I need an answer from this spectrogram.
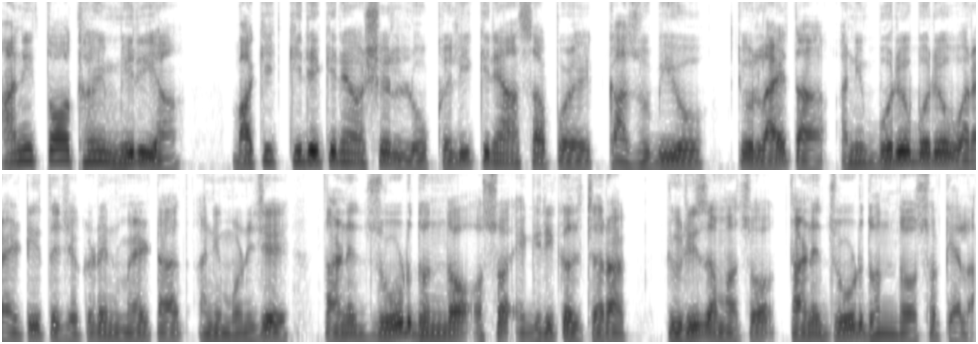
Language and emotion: Goan Konkani, neutral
